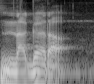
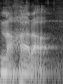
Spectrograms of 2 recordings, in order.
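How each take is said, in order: First: The middle consonant is a hard g sound. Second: The middle consonant is a soft h-like sound. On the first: The speaker calls it right. "if it is Nagara in Sanskrit" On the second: The speaker calls it wrong. "we cannot use the Tamil rule for saying Nagara and say it Nahara"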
